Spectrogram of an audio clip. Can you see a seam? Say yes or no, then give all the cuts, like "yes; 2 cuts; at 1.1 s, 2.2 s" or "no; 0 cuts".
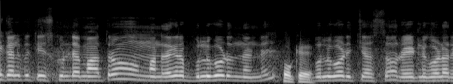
no; 0 cuts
